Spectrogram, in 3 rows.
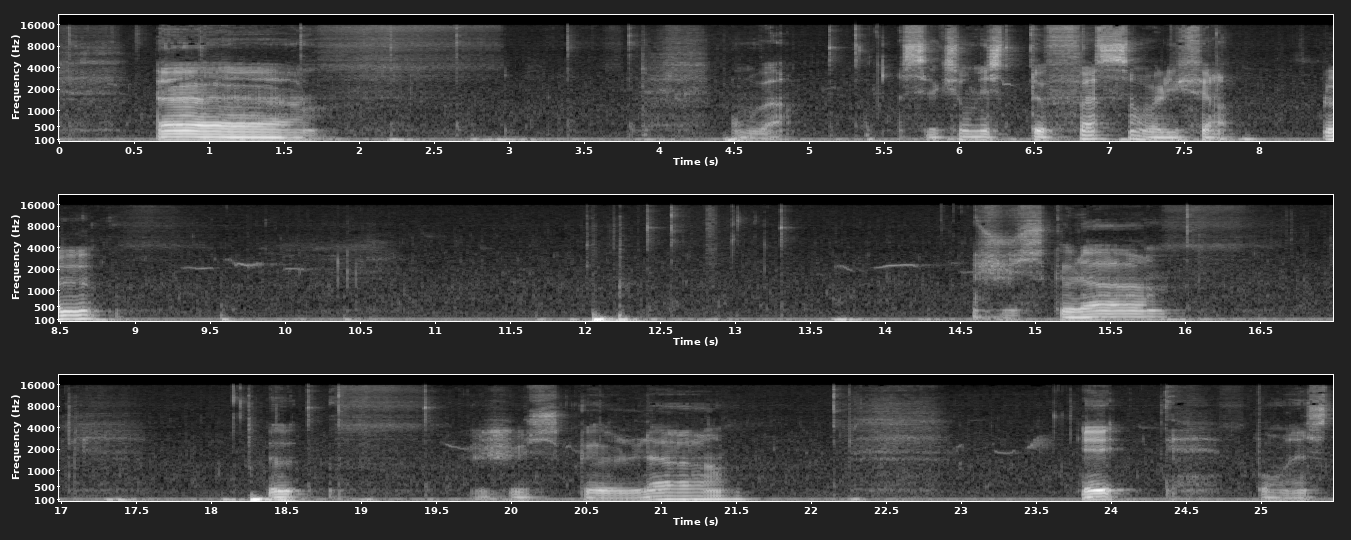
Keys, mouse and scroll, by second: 0.9-2.0 middle drag, 2.1-3.1 middle drag, 3.3 middle click, 5.1 click, 6.3 click, 6.8 middle click, 12.0 e, 12.4 click, 13.3-16.1 drag, 18.3 e, 18.7 click, 19.4-22.3 drag, 24.3-25.4 middle drag.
